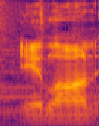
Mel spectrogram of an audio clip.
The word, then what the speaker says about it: Yelan: make a good tianshu Elon is indeed the correct pronunciation I'm just like but the English in me is just like why e yilon because if I said yaylon yeah you probably just switch it to an a I guess I don't know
